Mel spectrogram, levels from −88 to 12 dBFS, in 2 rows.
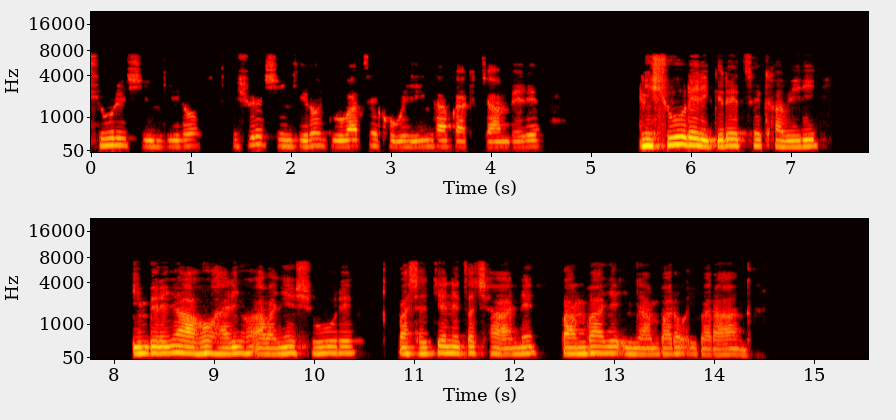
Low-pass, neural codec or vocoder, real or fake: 7.2 kHz; codec, 16 kHz, 16 kbps, FreqCodec, smaller model; fake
